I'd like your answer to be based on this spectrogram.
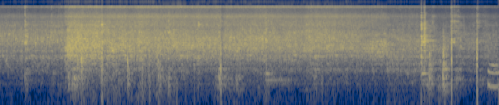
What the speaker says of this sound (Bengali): নুন হলুদ মেখে রেখেছি আগে থেকে, মেখে রাখা চিংড়ি মাছগুলো ভেজে দেবো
